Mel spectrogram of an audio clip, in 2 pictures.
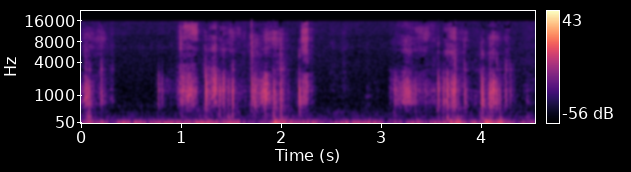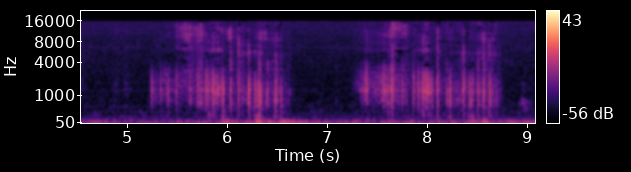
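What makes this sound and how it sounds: A yellow-green ridged soft rubber sensory ball resting on a table is scratched and tapped across its ring ridges with long nails of both hands. Bursts of fast, dry scratching and clicking taps come in clusters, with a low rumble underneath and brief pauses between bursts.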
